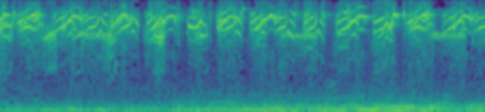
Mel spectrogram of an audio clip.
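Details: Frightened, threatened sunbird calls mixed with prinia sounds, used as a lure for wild birds. Rapid, high, wavering squeals repeat about twice a second over a steady low hum.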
